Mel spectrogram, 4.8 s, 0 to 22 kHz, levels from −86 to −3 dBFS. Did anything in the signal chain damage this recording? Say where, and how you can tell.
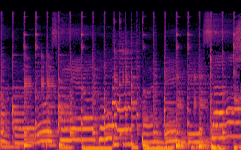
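Yes: from 2.23 to 2.85 s the audio was read two samples at a time, a sample-format fault. It plays at double speed and an octave higher.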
